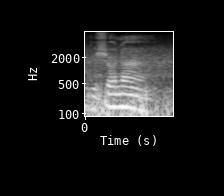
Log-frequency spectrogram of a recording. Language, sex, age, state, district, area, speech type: Assamese, male, 60+, Assam, Nalbari, rural, read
